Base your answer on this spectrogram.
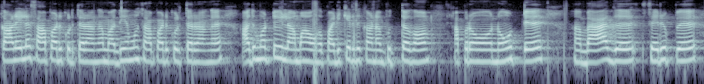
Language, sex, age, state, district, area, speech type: Tamil, female, 18-30, Tamil Nadu, Erode, rural, spontaneous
